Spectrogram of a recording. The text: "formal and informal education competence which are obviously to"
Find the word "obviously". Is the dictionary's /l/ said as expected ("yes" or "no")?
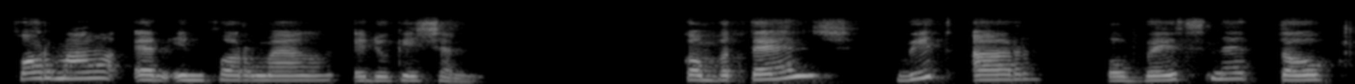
no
